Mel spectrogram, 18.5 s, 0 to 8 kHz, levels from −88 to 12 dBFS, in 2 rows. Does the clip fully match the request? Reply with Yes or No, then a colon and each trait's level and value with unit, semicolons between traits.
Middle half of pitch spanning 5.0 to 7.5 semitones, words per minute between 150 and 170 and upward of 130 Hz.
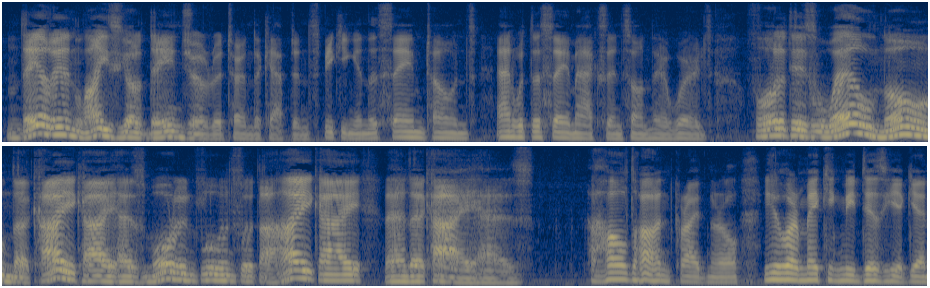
No: average, 5.3 semitones; average, 160 wpm; low, 115 Hz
